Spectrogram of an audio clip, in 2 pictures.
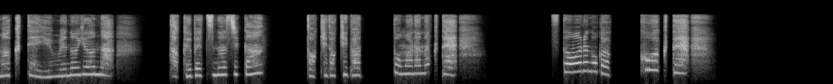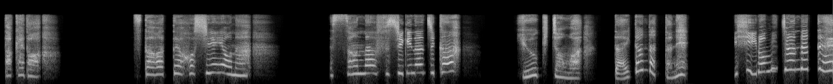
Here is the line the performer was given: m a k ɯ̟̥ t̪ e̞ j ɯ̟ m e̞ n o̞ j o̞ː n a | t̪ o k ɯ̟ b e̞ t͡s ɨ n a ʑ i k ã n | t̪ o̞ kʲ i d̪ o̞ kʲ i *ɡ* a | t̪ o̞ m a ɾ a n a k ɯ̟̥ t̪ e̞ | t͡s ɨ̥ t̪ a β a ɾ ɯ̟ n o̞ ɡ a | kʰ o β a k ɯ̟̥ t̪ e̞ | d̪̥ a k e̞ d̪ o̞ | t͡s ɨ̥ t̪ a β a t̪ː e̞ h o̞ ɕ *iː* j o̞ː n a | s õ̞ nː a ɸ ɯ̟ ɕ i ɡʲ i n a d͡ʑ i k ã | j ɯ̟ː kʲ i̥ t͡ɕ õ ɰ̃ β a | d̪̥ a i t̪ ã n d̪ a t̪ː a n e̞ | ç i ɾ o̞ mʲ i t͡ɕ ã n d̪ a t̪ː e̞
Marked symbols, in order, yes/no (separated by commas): yes, yes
